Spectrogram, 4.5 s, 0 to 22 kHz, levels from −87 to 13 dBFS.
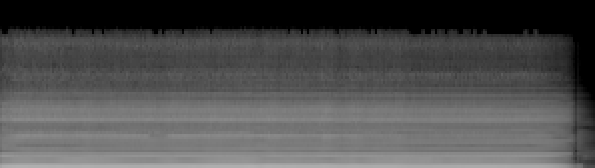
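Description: No technical faults are audible.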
